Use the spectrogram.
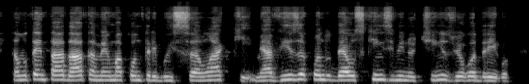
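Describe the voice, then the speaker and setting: With an unremarkable speaking voice, a woman talks at a medium pitch and fairly even intonation, the sound dry and close with no echo. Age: 60s. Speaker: retired teacher and union activist. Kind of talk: online political talk.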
